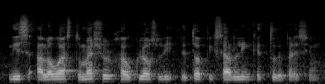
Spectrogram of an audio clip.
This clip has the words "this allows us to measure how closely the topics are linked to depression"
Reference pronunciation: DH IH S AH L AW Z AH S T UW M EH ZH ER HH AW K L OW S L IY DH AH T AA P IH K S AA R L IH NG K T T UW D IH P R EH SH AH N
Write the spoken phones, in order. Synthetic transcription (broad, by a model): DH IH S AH L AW AA S T UW M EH SH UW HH AW K L OW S L IY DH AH T AA P IH K S AA R L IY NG K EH T UW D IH P R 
